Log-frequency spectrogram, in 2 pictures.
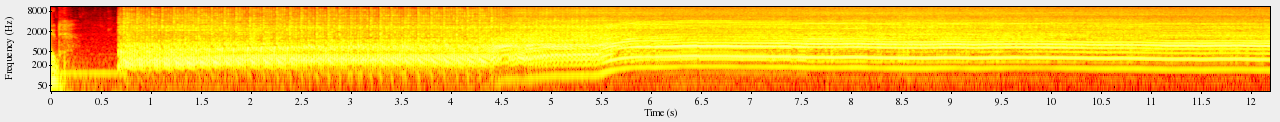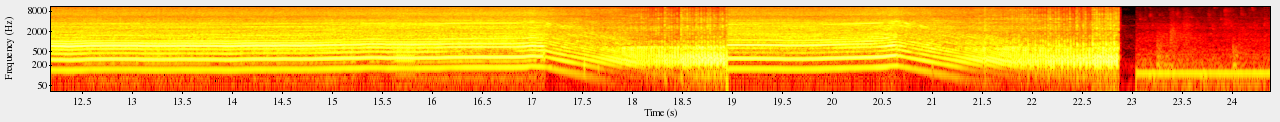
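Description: Husqvarna 450 Rancher two-stroke chainsaw running and cutting through a maple log. About five seconds in it revs up to a high, steady pitch held for about eleven seconds, drops back, then revs up once more briefly and falls off again before stopping suddenly near the end.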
